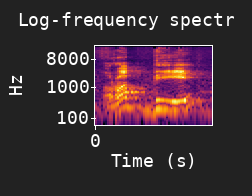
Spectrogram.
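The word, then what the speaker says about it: رَبِّ: করা] মানে মহান আল্লাহ পাতলা বিষয়টা না আল্লাহর উচ্চারণটা পাতলা করে করতে হয় রব্বি লিল্লাহ আলিফ লিল্লাহ লালিফ মেরা জবর এক আলিফ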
